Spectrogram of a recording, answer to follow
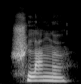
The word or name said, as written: Schlange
